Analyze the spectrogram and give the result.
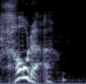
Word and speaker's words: Gouda: Or do you just really want some Gouda for the rest of your life? I don't know. Gouda's really tasty. In Dutch, it's pronounced Houda.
